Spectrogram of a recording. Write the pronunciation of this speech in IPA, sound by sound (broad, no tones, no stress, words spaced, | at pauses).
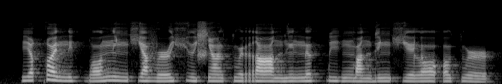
i qʷe niɡ͡bɔ nĩɲçavə˞ çʏɕɑ̃ə̯ tʷə˞rɑndĩ nə k͡piŋ͡mɑndʏɲ çelɔʔɔtʷə˞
